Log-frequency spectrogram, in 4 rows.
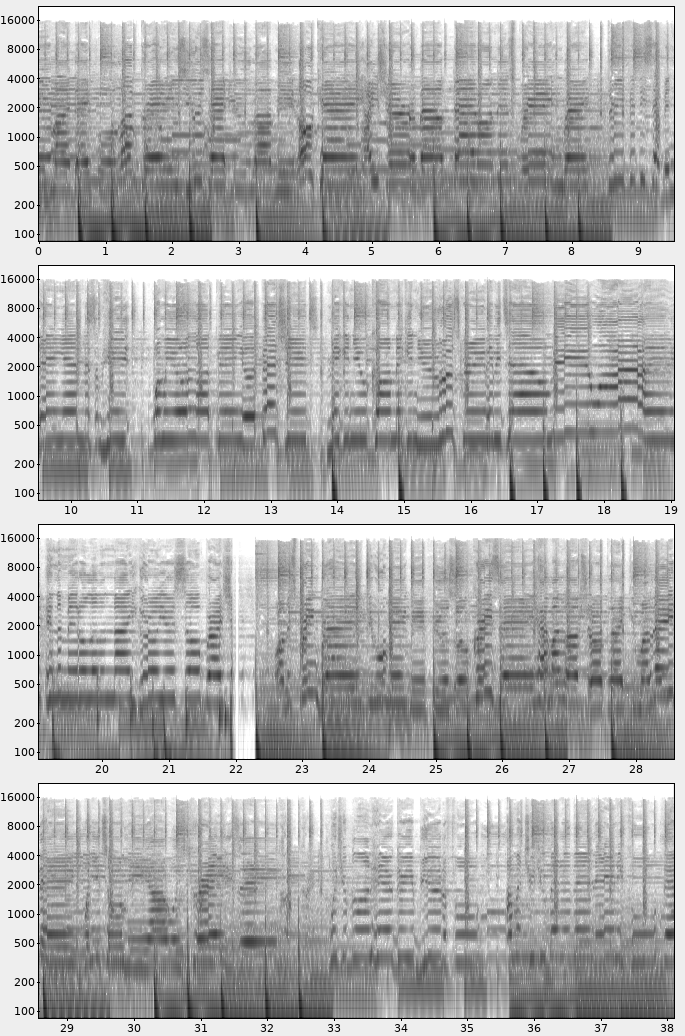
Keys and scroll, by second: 10.2-11.5 typing, 11.7 ctrl+super+w, 12.0 super+s, 18.4-19.5 typing, 21.0-21.9 typing, 35.1 ctrl+super+w, 35.4 super+s.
